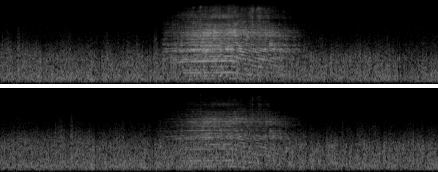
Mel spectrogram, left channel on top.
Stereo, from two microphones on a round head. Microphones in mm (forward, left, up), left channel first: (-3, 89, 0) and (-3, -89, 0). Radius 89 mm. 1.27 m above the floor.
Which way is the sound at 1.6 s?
45° left (ahead or behind).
